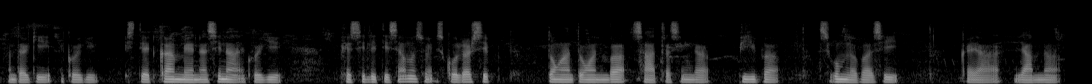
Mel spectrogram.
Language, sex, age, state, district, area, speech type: Manipuri, male, 18-30, Manipur, Tengnoupal, rural, spontaneous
